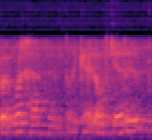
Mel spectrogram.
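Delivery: soft, confused, puzzled murmur.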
